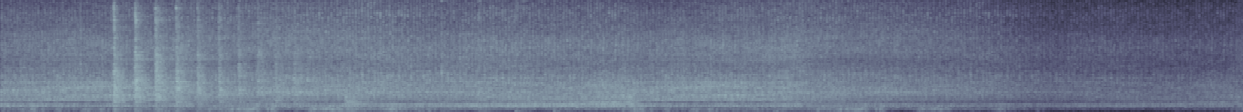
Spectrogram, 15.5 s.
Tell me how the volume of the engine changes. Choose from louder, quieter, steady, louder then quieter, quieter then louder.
quieter.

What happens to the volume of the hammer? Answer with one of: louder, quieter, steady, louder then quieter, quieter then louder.
quieter.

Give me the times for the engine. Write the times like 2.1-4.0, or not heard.
0.0-15.5.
